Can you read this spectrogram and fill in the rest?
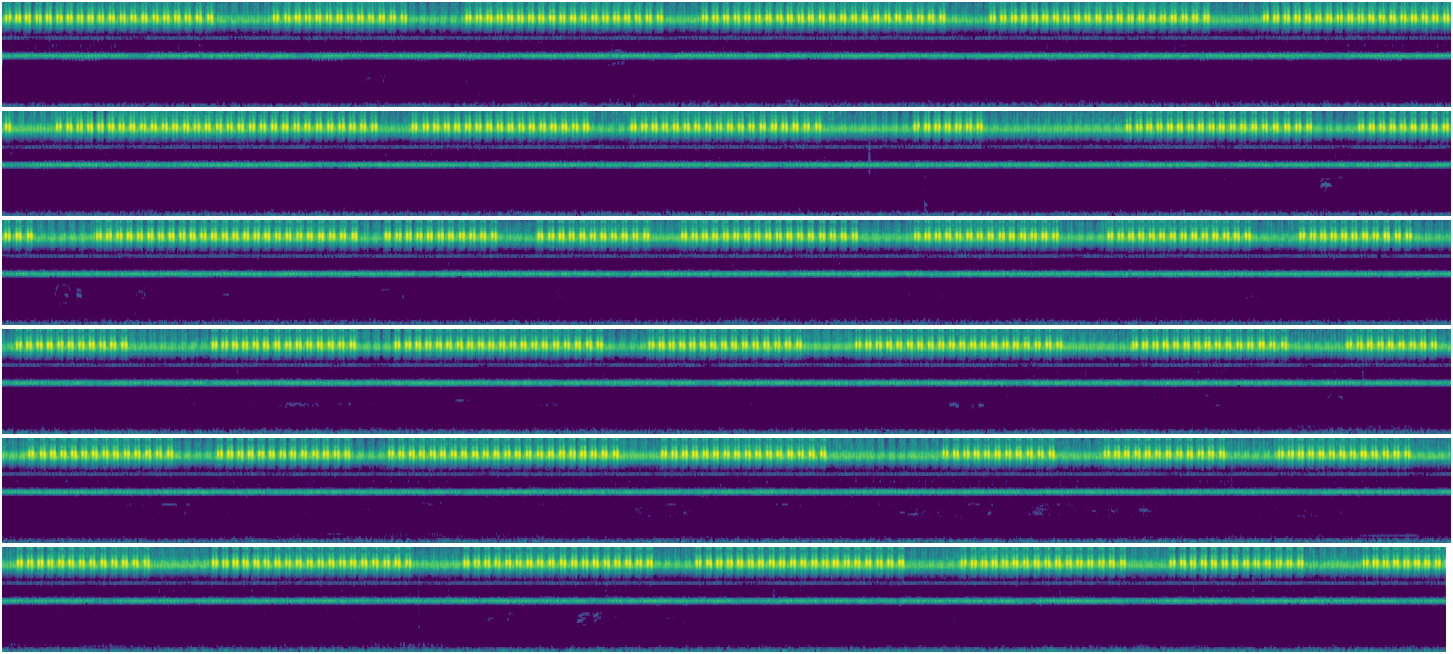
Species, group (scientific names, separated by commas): Oecanthus pellucens, Orthoptera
